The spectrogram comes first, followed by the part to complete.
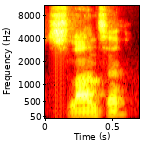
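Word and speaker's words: sláinte: Slánta. You know what? I must confess, I've never known quite how to pronounce slánta. But slánta, yeah. Exactly. You're bang on.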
